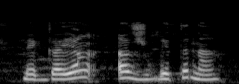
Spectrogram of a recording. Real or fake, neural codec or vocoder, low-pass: real; none; 7.2 kHz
